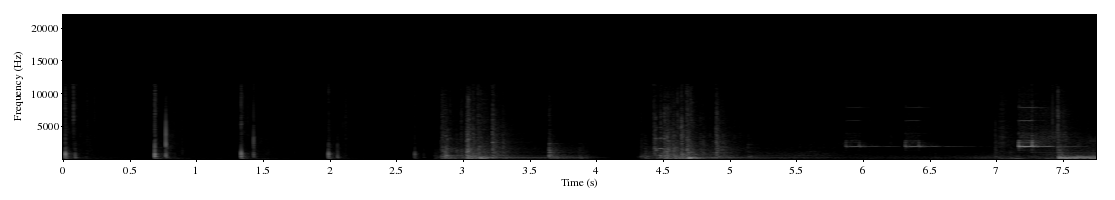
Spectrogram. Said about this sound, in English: But first, let me put my burrito in the microwave.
